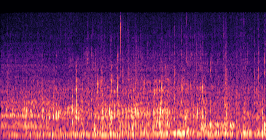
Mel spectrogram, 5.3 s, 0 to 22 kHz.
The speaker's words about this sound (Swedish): Och den glödande degeln lyfts upp i en gripklå och förs fram mot gjutskalen i sina trattar där 70 kilo glödhet bronsmassa ska hällas ner. Höjer upp, höjer upp, höjer upp.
